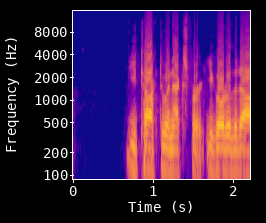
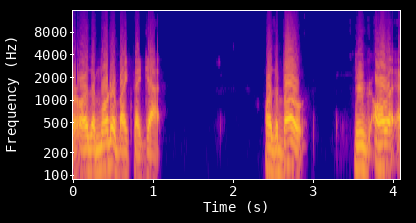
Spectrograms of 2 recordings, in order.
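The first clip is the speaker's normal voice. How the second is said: normal talking voice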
